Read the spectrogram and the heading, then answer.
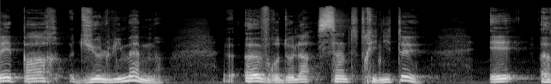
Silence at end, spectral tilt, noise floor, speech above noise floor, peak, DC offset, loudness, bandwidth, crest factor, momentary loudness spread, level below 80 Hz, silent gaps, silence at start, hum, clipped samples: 0 s; -5.5 dB/octave; -45 dBFS; 30 dB; 0 dBFS; under 0.1%; -15 LUFS; 15.5 kHz; 16 dB; 11 LU; -44 dBFS; none; 0 s; none; under 0.1%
